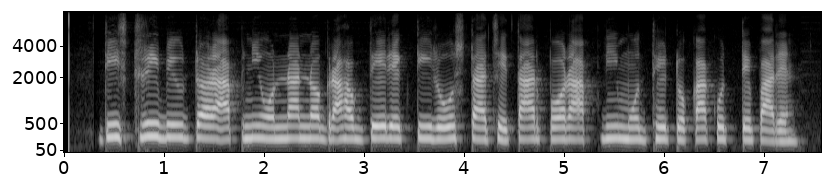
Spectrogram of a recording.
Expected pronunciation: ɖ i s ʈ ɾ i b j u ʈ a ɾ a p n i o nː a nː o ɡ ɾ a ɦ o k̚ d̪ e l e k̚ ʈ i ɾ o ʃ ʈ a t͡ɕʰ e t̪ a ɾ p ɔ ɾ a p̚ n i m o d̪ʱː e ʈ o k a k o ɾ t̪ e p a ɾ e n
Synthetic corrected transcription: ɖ i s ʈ ɾ i b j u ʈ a ɾ a p n i o nː a nː o ɡ ɾ a ɦ o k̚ d̪ e ɾ e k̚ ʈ i ɾ o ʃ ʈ a t͡ɕʰ e t̪ a ɾ p ɔ ɾ a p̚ n i m o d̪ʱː e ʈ o k a k o ɾ t̪ e p a ɾ e n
